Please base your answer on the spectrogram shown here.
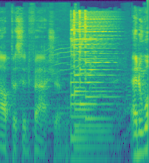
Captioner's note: Mario Selection Sound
